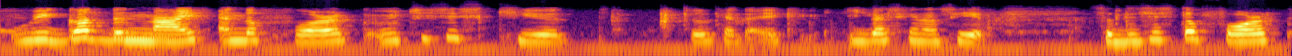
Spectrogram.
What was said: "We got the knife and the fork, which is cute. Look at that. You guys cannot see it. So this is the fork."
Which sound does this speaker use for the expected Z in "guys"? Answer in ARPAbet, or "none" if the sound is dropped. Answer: S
